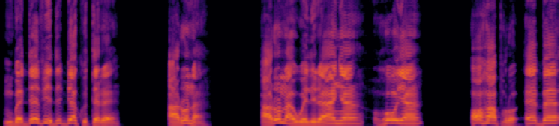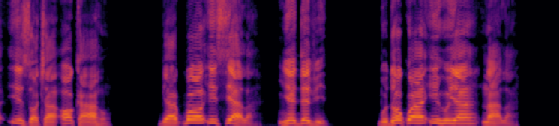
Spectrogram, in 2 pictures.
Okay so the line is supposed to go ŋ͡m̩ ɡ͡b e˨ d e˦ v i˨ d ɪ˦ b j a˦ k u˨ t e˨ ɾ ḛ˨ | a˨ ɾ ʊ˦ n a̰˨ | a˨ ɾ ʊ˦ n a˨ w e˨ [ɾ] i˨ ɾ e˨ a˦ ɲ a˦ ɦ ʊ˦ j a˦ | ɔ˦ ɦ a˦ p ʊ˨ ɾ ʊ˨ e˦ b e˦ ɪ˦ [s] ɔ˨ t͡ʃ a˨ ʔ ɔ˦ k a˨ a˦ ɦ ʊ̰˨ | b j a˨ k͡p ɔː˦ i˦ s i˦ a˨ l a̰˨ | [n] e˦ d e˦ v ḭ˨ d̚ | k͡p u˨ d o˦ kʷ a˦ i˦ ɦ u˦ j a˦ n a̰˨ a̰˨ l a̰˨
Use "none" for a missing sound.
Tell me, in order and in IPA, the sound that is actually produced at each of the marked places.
l, z, ɲ

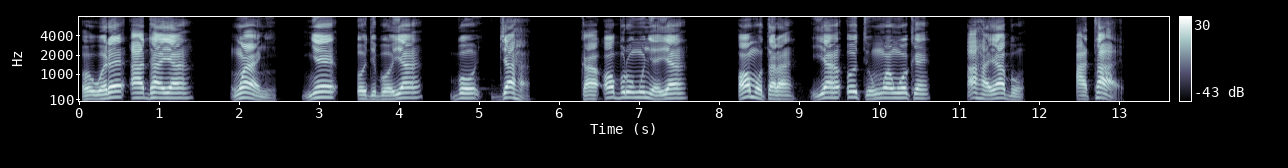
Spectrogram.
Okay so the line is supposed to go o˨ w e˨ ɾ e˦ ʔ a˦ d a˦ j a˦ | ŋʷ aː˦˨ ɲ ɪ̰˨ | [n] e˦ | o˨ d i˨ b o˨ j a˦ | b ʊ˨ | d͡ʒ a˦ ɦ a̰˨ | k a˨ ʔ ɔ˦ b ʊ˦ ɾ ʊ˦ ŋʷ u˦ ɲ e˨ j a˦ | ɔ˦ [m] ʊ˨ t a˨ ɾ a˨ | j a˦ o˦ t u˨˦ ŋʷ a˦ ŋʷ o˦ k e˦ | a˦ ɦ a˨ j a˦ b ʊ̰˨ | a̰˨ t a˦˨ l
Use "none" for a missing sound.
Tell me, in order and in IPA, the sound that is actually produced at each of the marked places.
ɲ, m

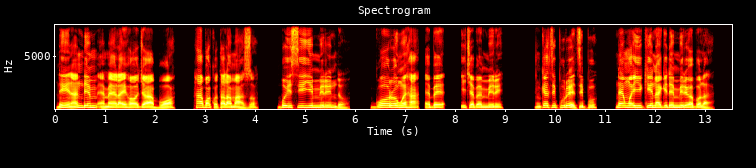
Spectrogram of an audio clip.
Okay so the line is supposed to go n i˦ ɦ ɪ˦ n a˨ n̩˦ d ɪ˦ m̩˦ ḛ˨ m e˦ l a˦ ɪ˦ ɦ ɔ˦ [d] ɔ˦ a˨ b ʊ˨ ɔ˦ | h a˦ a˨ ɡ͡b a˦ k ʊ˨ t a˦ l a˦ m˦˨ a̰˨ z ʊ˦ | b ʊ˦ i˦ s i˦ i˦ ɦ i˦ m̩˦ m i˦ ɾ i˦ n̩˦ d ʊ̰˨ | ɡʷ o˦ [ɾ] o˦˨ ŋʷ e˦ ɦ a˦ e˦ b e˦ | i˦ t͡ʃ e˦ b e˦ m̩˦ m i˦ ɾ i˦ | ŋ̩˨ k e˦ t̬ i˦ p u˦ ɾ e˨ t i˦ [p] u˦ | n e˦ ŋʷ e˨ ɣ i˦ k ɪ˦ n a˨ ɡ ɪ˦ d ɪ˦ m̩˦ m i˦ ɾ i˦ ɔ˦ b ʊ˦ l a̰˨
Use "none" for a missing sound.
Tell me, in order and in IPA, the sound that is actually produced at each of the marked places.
d͡ʒ, ɾ, p

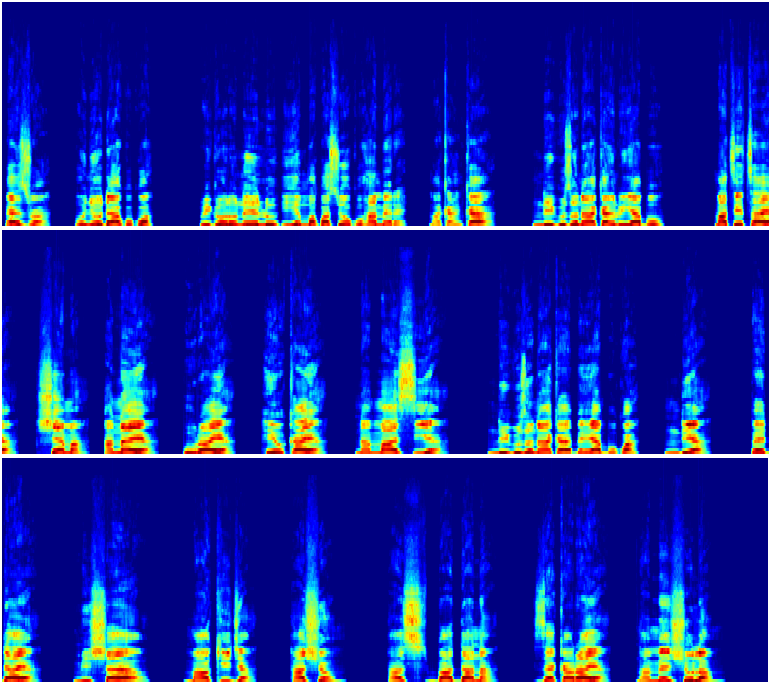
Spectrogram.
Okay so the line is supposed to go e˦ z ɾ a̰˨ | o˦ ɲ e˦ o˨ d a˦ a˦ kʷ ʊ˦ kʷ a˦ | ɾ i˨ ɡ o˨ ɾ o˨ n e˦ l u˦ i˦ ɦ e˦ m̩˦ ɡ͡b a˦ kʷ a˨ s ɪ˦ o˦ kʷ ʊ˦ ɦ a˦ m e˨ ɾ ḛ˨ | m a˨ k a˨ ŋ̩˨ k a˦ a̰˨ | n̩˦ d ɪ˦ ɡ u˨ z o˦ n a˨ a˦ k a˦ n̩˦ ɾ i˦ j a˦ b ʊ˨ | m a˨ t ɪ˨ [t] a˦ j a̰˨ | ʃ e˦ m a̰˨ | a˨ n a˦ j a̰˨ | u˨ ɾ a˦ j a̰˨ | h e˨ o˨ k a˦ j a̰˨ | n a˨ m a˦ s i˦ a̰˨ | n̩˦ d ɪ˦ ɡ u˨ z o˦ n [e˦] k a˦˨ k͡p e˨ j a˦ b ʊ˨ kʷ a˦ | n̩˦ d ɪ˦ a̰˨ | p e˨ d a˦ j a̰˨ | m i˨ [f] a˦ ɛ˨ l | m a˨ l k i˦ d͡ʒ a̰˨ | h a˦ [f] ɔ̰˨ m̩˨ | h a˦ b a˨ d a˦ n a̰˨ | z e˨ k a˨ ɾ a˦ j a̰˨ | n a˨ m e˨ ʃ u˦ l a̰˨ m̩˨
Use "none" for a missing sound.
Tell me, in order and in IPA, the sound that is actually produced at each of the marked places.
t, a˦, ʃ, ʃ

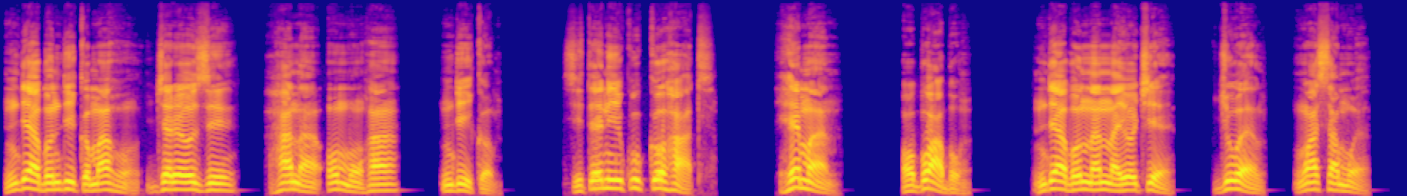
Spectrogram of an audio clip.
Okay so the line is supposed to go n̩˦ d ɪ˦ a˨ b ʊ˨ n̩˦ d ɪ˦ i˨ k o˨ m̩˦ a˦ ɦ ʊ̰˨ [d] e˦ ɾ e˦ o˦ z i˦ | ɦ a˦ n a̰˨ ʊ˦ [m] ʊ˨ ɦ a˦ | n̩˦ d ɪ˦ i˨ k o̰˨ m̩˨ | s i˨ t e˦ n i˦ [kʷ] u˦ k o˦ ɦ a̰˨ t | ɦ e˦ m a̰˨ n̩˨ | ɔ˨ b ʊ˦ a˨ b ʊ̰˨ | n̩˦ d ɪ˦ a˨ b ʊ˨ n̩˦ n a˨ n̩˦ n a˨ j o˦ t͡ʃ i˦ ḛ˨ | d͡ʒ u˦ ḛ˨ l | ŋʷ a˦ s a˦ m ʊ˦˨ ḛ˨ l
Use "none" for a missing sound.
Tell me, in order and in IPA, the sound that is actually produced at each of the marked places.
d͡ʒ, m, kʷ

